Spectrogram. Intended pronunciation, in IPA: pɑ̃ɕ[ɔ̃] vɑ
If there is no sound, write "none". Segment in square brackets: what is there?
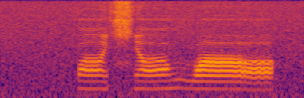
ɑ̃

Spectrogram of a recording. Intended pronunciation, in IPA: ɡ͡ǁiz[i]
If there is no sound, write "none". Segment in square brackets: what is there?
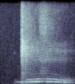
i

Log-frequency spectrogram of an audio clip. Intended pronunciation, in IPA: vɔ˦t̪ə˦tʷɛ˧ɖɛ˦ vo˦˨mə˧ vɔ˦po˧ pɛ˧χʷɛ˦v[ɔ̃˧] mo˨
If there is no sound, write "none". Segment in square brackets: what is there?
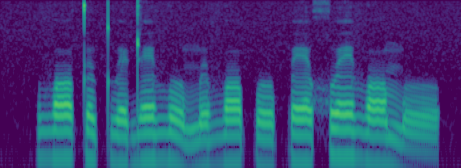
ɔ˧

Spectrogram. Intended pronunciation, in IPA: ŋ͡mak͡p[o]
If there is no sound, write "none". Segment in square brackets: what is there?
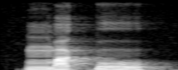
o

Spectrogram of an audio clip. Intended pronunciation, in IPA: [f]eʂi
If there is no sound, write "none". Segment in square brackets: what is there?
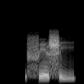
f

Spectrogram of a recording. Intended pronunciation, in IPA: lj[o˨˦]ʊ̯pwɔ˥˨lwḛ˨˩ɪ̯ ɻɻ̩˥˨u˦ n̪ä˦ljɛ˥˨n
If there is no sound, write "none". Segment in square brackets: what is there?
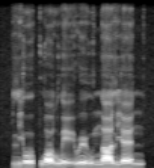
o˨˦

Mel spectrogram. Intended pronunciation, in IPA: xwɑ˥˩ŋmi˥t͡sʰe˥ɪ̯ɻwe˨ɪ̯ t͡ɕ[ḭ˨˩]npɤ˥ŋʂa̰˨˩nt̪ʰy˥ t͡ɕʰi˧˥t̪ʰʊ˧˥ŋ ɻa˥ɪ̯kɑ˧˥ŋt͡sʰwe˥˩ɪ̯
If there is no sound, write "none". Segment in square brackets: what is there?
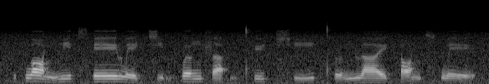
ḭ˨˩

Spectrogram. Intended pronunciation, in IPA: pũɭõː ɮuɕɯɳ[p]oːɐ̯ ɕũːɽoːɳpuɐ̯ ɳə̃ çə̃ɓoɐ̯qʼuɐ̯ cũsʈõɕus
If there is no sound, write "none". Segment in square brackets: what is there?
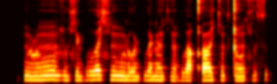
ɓ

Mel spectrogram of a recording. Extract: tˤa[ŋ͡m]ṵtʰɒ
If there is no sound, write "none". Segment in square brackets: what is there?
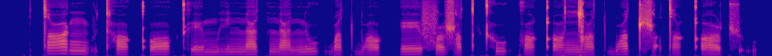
ŋ͡m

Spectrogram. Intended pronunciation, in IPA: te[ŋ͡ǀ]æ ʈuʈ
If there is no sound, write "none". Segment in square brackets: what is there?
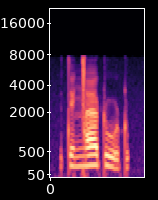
ŋ͡ǀ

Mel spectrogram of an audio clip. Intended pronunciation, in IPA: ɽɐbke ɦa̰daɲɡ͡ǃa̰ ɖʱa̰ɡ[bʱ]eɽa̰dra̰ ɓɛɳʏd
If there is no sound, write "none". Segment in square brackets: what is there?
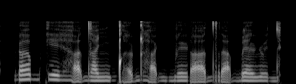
b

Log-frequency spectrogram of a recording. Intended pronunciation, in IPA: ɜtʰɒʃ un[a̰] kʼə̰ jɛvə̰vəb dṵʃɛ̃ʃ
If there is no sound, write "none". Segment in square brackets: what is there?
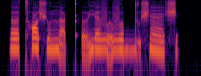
a̰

